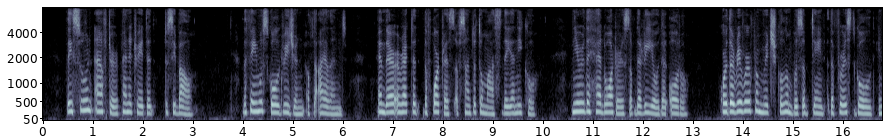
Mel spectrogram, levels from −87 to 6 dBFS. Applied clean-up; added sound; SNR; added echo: none; none; none; none.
